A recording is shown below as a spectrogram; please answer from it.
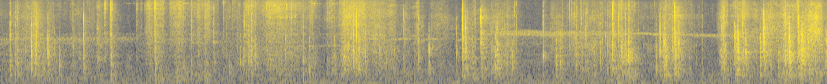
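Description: Paper rustling and crinkling as hands handle a paper tag and the layered pages of a thick handmade junk journal, ending with a page being turned: irregular crisp rustles and small clicks.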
